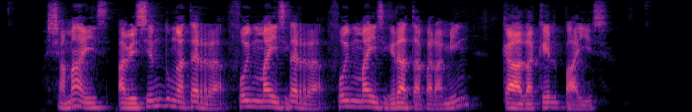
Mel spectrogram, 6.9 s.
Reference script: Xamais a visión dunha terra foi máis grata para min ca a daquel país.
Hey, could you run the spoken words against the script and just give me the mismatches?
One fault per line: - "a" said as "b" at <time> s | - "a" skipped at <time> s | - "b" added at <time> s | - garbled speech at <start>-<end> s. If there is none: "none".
- "terra foi máis" added at 2.9 s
